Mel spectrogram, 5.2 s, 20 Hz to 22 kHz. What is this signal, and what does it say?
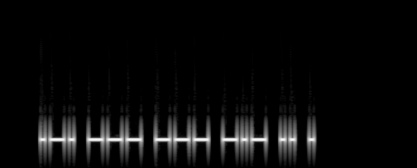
Morse code, heard as a keyed tone, about 20 wpm, 700 Hz. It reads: ROOKIE
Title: Build A Word - 3 Letters At A Time - 6-Letter Words - 20wpm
